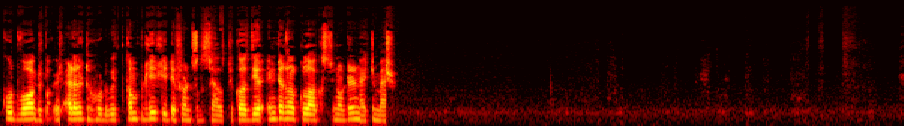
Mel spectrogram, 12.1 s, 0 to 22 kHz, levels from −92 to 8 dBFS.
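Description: Frames out of order: at 0.44–0.79 s, 2.61–2.98 s, 4.79–5.14 s and 6.25–6.59 s, two adjacent blocks of about 170 ms each were decoded in swapped sequence. Each stretch of speech plays with its halves exchanged, a garbled flutter, and no time is lost.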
